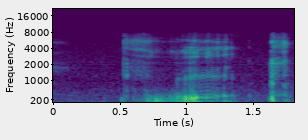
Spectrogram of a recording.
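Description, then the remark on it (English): A loud burp rumbles for nearly a second, deep and croaky, then a short second burp pops out right after. No one speaks. “Be a burp.”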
